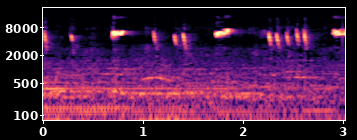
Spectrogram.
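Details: Sunbird (kolibri ninja) lure call: scattered high sharp chirps and quick double and triple ticks, plus several longer squeaky notes, irregularly spaced.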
